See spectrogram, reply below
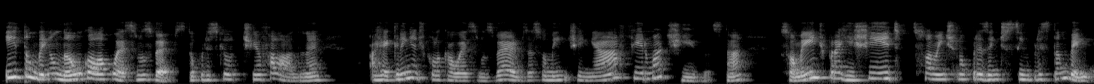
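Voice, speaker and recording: A woman English teacher with a Brazilian Portuguese accent giving an online grammar lesson, slowing down to model example sentences. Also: mid-range voice, dull audio.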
